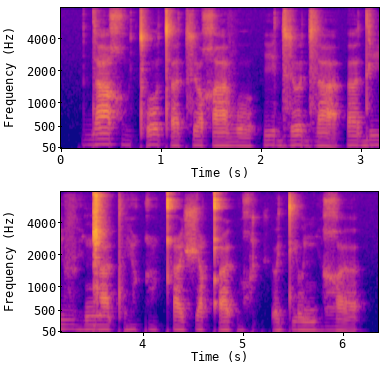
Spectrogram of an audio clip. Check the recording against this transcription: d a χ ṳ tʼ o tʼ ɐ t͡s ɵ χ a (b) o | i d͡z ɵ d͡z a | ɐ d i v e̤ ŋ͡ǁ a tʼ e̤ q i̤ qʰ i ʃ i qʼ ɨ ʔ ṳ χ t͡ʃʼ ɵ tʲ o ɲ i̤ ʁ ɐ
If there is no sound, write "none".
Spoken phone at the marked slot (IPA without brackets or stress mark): v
